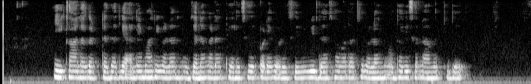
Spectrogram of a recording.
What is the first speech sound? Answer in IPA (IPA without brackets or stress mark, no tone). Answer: iː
